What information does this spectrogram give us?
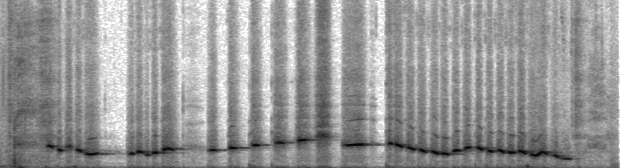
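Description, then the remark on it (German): A person whistles a melody meant to mimic an oboe line, clear, with a sequence of short rising notes followed by a longer, wavering descending phrase. “Und du kannst es schlecht pfeifen. Die Oboe ist kein gutes Pfeifinstrument.”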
